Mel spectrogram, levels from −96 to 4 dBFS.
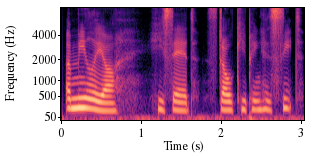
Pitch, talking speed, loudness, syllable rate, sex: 190 Hz, 140 wpm, -16 LUFS, 3.7 syllables/s, female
